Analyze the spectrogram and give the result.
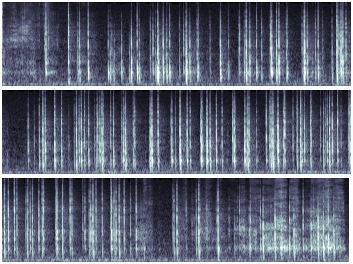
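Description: Long acrylic nails rapidly tap and scratch the edges and faces of a small, hollow white cardboard earbud box. The result is a dense stream of short, dry clicks with papery scraping in between. The sound sits in the mid and bright range, with almost no low end.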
